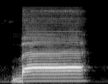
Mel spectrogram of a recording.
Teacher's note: the sound is b, comes from the lips · It is elongated, it is stretched because of the alif following it. So, ba. You see the sound is light sound.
